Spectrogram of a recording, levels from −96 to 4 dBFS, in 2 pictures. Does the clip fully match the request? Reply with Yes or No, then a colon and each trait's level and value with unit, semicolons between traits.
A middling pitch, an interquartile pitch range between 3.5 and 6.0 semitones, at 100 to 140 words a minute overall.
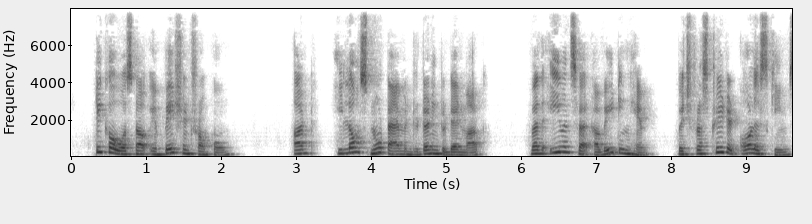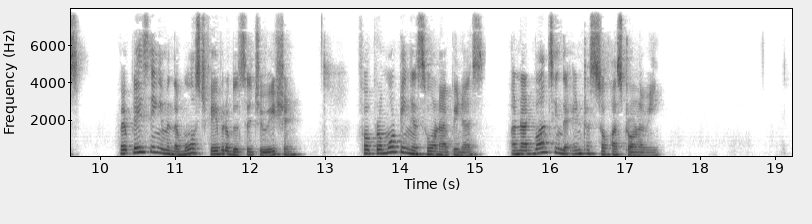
Yes: medium, 180 Hz; wide, 5.4 semitones; slow, 135 wpm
